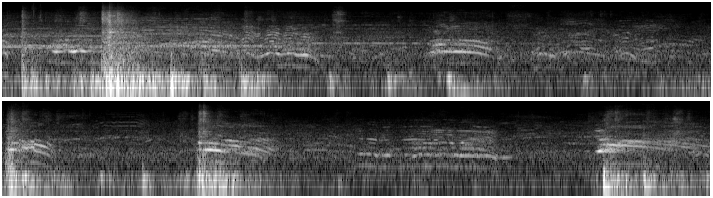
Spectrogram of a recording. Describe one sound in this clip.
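Bodies slam heavily onto a wrestling ring mat with loud thuds.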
